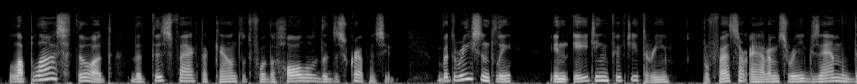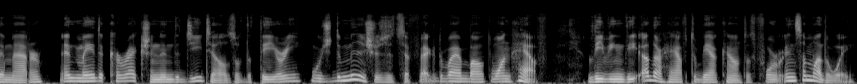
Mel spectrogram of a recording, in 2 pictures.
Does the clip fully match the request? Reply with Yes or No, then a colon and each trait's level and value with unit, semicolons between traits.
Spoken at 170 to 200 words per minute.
Yes: average, 190 wpm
